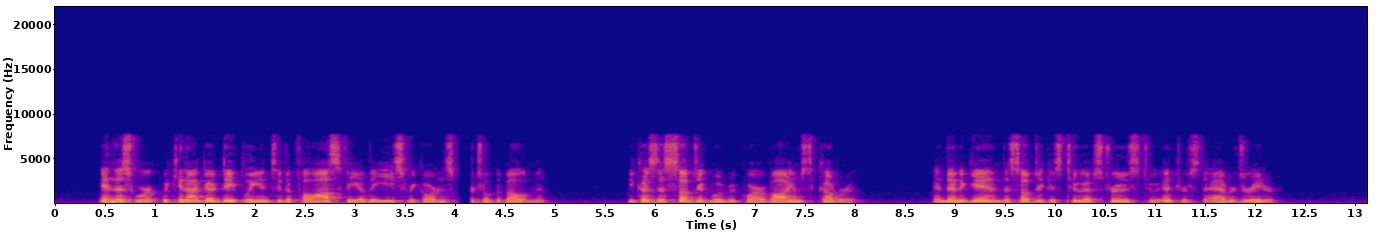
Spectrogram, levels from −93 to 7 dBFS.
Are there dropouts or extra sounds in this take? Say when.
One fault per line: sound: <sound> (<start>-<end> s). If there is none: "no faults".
sound: dropout (4.0-4.1 s)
